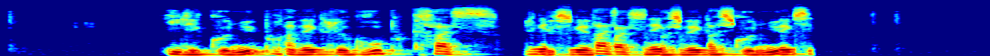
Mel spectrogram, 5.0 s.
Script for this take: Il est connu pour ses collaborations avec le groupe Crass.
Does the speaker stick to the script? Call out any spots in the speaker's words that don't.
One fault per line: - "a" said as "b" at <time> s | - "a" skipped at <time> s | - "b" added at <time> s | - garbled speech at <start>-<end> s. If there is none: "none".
- "ses collaborations" skipped at 1.4 s
- garbled speech at 2.6-4.1 s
